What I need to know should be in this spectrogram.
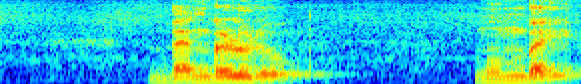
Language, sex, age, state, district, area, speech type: Malayalam, male, 18-30, Kerala, Kozhikode, urban, spontaneous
